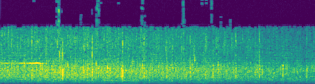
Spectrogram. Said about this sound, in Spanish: Sonríe Nadal. Aplauso del público parisino.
